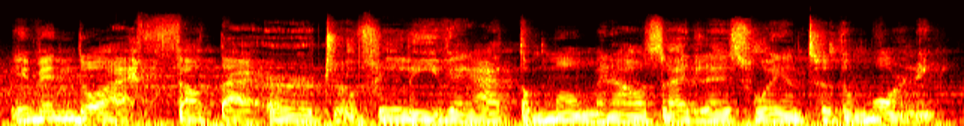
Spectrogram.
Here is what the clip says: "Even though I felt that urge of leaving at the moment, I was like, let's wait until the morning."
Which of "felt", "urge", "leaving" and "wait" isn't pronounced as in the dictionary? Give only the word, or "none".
wait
